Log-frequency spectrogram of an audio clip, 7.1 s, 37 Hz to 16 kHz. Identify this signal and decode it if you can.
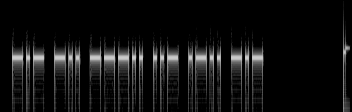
Morse code, heard as a keyed tone, about 17 wpm, 700 Hz. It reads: KD8ULK
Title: USA Callsign DE Callsign 17wpm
